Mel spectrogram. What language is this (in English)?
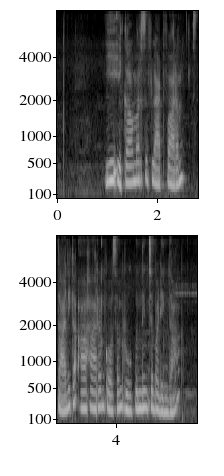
Telugu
